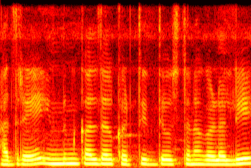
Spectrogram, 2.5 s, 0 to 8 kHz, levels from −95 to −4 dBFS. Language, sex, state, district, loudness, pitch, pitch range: Kannada, female, Karnataka, Chamarajanagar, -12 LUFS, 210 Hz, 200-220 Hz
